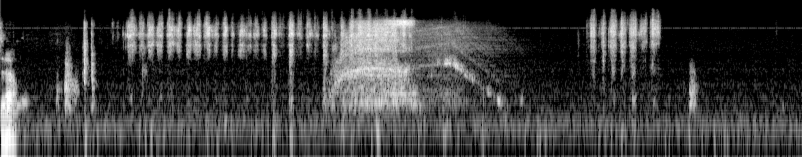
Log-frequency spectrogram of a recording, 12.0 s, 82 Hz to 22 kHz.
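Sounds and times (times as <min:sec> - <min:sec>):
brush scrubbing circuit board: 0:01.8 - 0:06.1, 0:08.8 - 0:09.9.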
